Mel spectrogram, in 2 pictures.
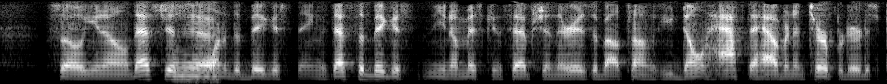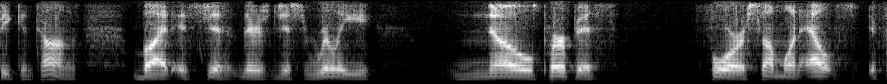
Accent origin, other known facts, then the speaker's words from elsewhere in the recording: United States; I'm from America, man. How can I speak in this language?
